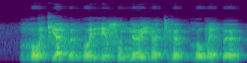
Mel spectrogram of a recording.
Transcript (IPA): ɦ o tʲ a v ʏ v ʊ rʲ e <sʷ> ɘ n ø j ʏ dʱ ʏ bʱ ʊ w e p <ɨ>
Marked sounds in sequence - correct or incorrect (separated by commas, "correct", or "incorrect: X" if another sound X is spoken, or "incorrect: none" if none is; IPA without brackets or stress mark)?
correct, incorrect: ʏ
